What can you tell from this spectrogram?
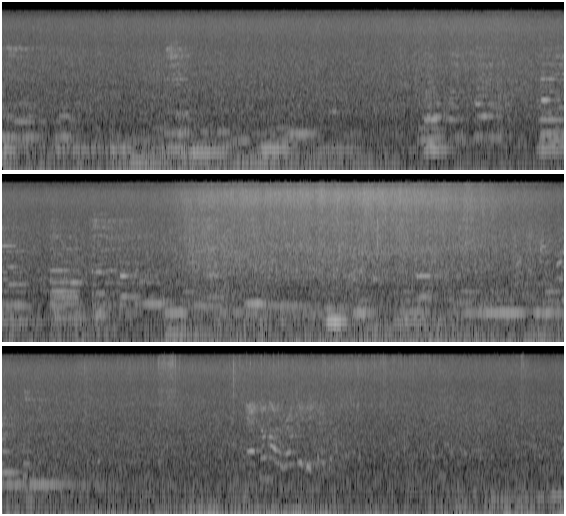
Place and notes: Ambient atmosphere, on a sunny afternoon in Auckland City.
